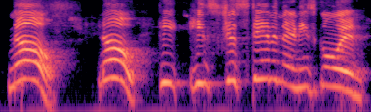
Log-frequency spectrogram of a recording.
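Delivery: normal talking voice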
